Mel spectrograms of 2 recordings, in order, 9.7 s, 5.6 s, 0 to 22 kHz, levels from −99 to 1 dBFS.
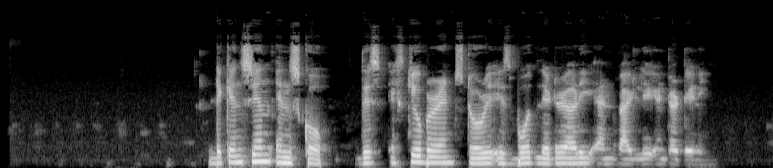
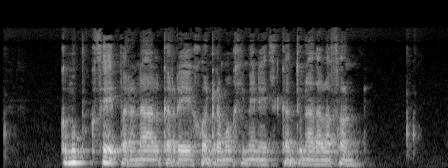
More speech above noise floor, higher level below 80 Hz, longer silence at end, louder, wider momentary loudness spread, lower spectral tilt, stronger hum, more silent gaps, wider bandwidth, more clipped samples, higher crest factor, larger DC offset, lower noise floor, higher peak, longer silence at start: first, 58 dB vs 49 dB; first, -50 dBFS vs -56 dBFS; first, 0.9 s vs 0.4 s; first, -16 LUFS vs -25 LUFS; about the same, 9 LU vs 11 LU; about the same, -5.5 dB/octave vs -6.5 dB/octave; neither; neither; second, 9.2 kHz vs 11 kHz; neither; about the same, 16 dB vs 20 dB; neither; about the same, -74 dBFS vs -72 dBFS; first, -2 dBFS vs -6 dBFS; first, 2.6 s vs 0.75 s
